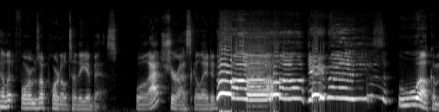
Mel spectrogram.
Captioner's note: screams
